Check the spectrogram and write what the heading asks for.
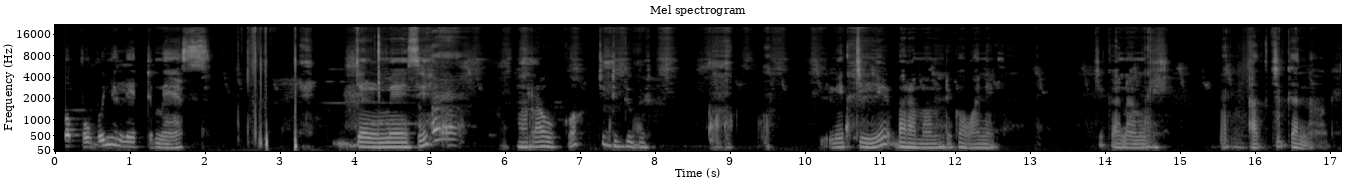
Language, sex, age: Wolof, female, 25-35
